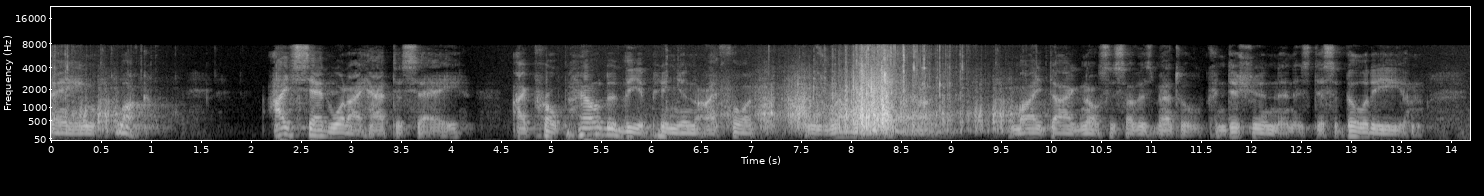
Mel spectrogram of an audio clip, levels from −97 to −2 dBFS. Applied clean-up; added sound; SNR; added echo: none; Bicycle; -4 dB; reverberation time 0.2 s.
